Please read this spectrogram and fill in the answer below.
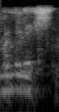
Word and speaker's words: Muniz: Is it Muniz it's pronounced? Muniz, yeah.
